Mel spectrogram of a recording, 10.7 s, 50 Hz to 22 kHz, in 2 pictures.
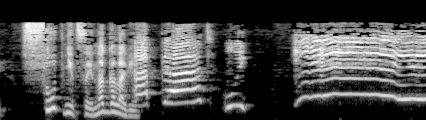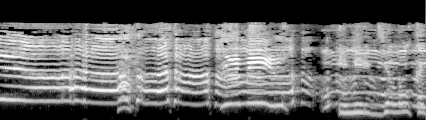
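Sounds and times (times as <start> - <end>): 
speech: 0.3 - 1.9, 9.6 - 10.6
children crying in a kitchen: 3.7 - 10.6.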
